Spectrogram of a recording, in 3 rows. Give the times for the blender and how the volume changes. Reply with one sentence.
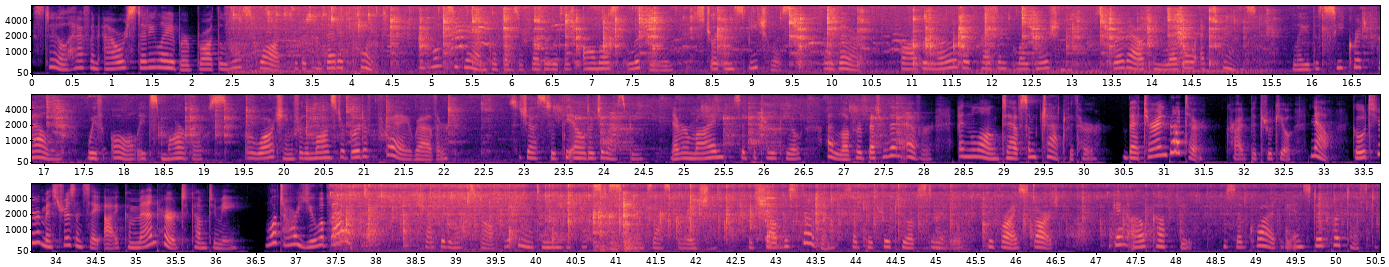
You can't hear the blender here.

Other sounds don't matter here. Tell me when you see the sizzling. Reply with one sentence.
You can hear the sizzling from 2.4 to 27.9 s and from 37.4 to 50.5 s.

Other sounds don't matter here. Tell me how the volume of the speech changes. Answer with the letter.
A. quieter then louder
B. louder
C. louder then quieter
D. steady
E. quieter
D.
